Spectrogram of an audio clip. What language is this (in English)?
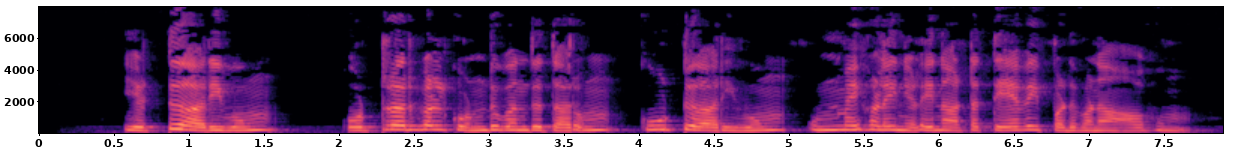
Tamil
